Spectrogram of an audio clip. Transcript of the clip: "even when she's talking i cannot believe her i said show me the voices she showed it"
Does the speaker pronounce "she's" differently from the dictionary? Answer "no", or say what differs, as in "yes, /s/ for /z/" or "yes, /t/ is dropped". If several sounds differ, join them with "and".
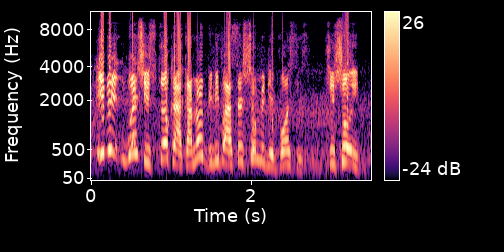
yes, /s/ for /z/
